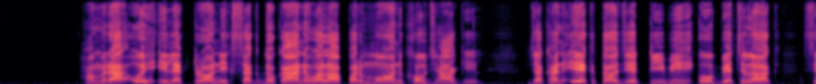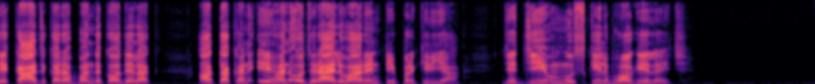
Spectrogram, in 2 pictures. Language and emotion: Maithili, angry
